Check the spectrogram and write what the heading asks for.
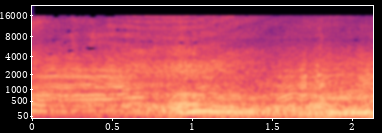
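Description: Motocross bike engines revving up and easing off, with the pitch rising and falling. The nearest is a KTM 125 SX two-stroke.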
